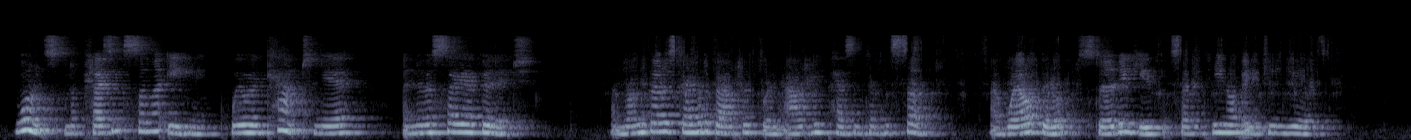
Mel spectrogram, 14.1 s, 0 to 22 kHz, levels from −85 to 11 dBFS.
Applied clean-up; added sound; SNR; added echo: neural separator model SepFormer DNS4.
